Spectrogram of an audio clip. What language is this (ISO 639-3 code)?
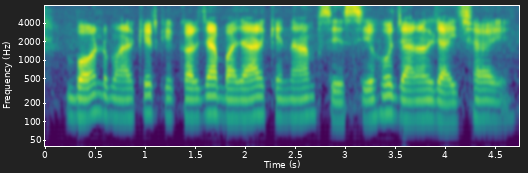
mag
